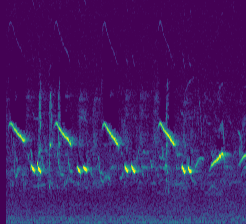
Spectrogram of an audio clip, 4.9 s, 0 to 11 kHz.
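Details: Blyth's reed warbler, a mimic, singing at Fairburn Ings Nature Reserve, UK, on 11 June 2020: a slow, high song of clear descending whistles mixed with dry clicks, each phrase repeated about once a second.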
